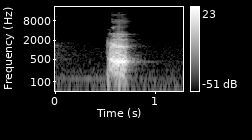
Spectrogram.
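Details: Persistent hiccups in an adult a week after a trip abroad, diagnosed with a serious bacterial infection; home remedies failed. A single short, abrupt voiced hiccup in silence.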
